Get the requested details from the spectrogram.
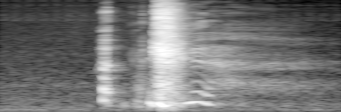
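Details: Induced sneezing: a short in-breath followed by one sharp, explosive hissing burst; sneezing.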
